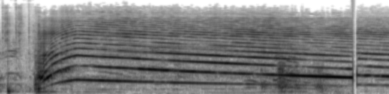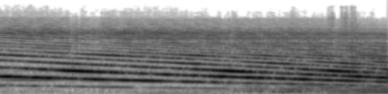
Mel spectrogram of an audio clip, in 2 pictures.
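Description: Australian football ground siren winding up quickly about half a second in, then sounding one long, loud tone that slowly falls in pitch.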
